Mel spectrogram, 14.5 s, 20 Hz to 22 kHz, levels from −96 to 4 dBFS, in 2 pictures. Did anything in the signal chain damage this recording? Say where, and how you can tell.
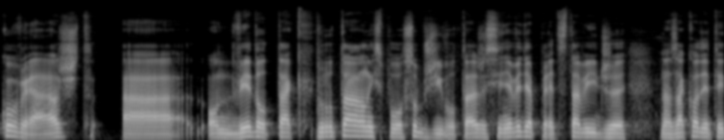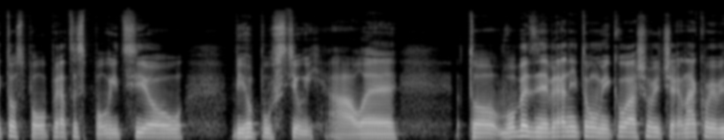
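No, nothing I can hear in this speech points to damage at any stage of the chain, so there's nothing to trace back.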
